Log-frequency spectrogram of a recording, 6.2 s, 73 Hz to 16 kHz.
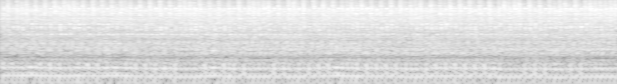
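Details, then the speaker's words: Brute Briggs and Stratton 550e pressure washer engine with main jet drilled oversize: loud, rough, lumpy idle, spraying fuel from carb; with air filter on it's not getting enough air, fuel-air mix wrong, running rich. "it's like it's not getting enough air now so the fuel air mix is wrong clearly there"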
